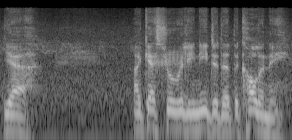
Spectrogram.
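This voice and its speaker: A man's voice: medium pitch, fairly quick, a little hiss or hum, lightly acted. A British man playing an earnest, polite young hero in a video game cutscene. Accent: British English. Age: young adult. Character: earnest, grateful young male hero with a magic sword.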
